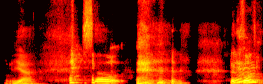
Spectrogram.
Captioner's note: laughs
